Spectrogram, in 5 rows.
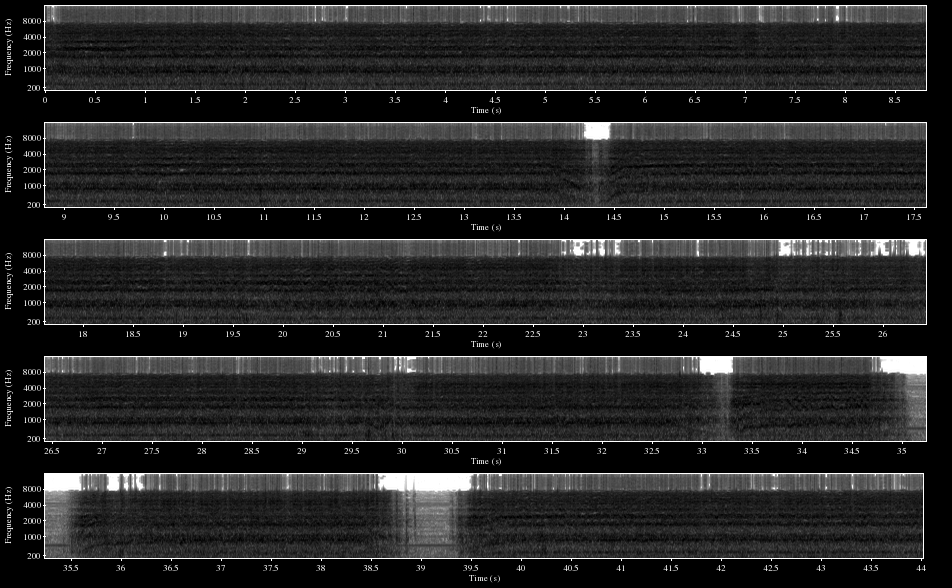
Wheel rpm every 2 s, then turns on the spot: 230, 230, 230, 230, 230, 230, 220, 170, 230, 230, 220, 220, 220, 230, 230, 210, 150, 120, 190, 120, 230, 230.
34-36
